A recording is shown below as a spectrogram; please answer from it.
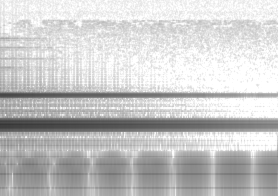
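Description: One bell-like note of a slow music-box lullaby rings and fades away. Under it, a soft low hum pulses about four times a second.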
